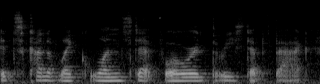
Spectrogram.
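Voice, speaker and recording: Audible room echo surrounds the voice. A woman speaks at a moderate pace. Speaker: vlogger. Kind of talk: casual vlog. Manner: hesitant, many ums; quiet, low voice.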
